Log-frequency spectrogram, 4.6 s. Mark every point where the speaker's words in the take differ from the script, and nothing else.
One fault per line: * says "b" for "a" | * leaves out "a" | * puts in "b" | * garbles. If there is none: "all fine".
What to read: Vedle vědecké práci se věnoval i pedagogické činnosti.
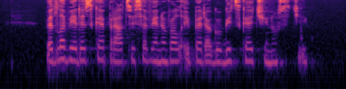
all fine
